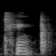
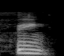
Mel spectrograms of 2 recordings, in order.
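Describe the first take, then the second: First: The word starts with a plain T sound. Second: The word starts with a TH sound. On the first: The speaker calls it wrong. "times I hear you say this word tink" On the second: The speaker calls it right. "stick your tongue out between your teeth and say think"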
